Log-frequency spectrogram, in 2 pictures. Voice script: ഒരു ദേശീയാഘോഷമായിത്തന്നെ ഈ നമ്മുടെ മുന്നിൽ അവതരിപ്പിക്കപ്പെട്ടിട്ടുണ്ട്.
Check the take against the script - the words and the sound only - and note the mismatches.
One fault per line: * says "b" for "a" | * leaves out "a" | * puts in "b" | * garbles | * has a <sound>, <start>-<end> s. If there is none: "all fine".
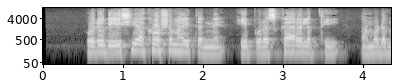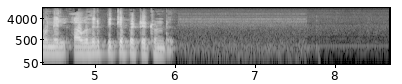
* puts in "പുരസ്കാരലബ്ധി"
